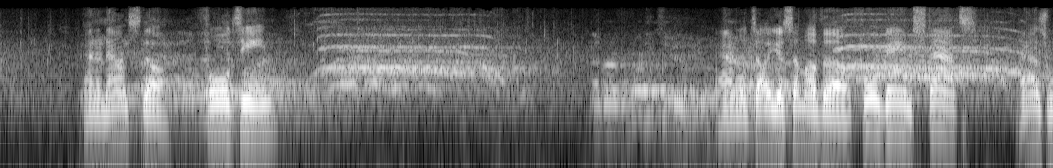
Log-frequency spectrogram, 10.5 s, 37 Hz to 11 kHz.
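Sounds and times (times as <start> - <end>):
speech: 0.8 - 2.8, 6.0 - 10.5
high-pitched screams and shouts from the crowd: 3.1 - 5.4, 8.2 - 10.5
large crowd cheering wildly at a medal ceremony: 3.1 - 5.4, 8.2 - 10.5.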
